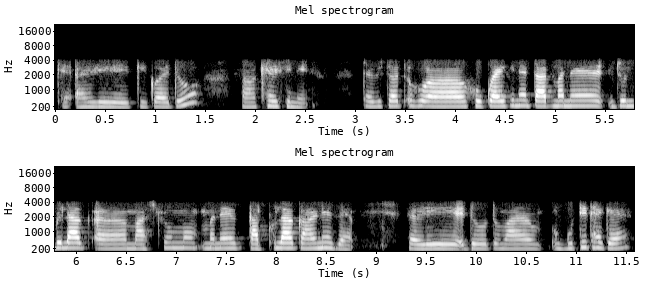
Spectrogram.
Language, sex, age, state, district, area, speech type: Assamese, female, 18-30, Assam, Tinsukia, urban, conversation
